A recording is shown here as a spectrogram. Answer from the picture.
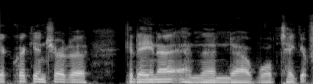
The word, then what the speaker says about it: Kadena: Yes. Kadena. It's a nod to the Spanish word for chain and the Spanish pronunciation. – Well, that is cool. It has an E, so the E is really sounding like an A, which is why I had to make sure I did it right.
